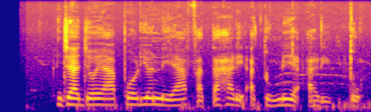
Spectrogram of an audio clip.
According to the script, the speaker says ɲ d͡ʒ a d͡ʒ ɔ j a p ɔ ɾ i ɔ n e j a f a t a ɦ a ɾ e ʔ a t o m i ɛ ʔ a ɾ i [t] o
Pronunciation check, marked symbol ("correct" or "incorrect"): correct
